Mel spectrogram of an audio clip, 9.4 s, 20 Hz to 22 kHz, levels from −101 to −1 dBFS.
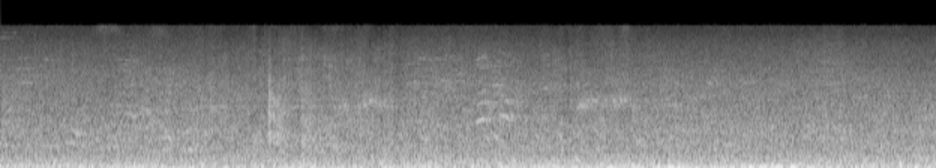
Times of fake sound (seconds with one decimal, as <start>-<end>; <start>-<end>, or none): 2.0-4.0; 5.5-6.4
